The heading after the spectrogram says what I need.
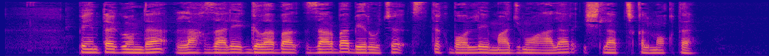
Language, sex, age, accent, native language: Uzbek, male, 19-29, Andijon, Uzbek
